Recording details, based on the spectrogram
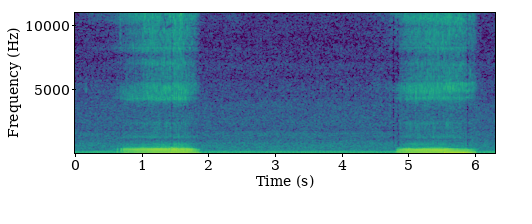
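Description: Two long, rattling, throaty snores on breathing in, separated by a quiet pause; snoring.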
